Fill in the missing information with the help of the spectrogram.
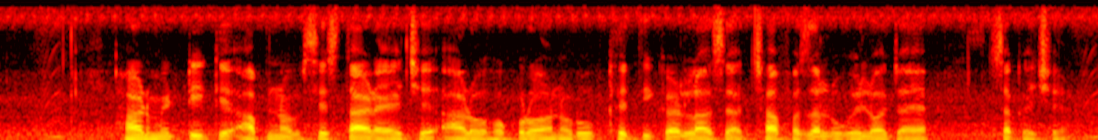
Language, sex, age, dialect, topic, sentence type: Maithili, male, 25-30, Angika, agriculture, statement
